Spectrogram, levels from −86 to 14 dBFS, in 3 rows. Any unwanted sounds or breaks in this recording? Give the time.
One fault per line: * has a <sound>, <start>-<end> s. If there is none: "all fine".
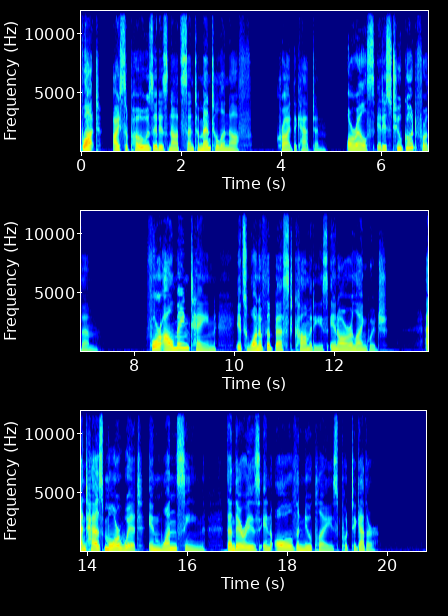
all fine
